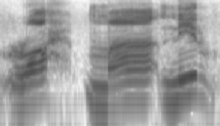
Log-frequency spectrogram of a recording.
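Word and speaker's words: ٱلرَّحِيمِ: এবার আপনি একবার আমার সাথে সাথে পড়বেন, বলুন আর রহমানির রহিম। এবার আমি কলম ধরবো, আপনি একা একা পড়বেন। হ্যাঁ বলুন, উচ্চারণ কিভাবে পড়বেন, হ্যাঁ বলুন আর রহমানির রহিম। কেউ রাহিম পড়বেন না, তাহলে আর রহমানির রহিম।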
